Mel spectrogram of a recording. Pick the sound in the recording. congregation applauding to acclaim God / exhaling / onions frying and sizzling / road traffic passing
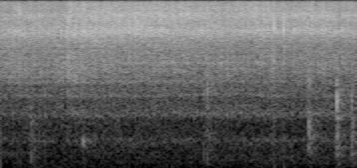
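onions frying and sizzling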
